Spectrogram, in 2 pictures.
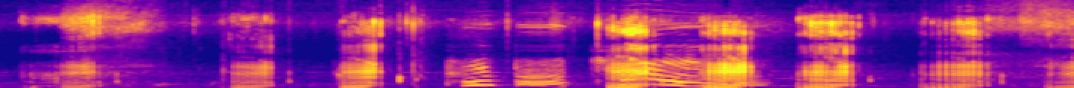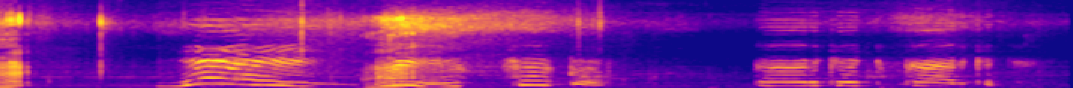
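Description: Talking plush frog toy playing a run of short breathy bursts and high, squeaky rising-and-falling voice calls, like playful giggles and squeals.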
